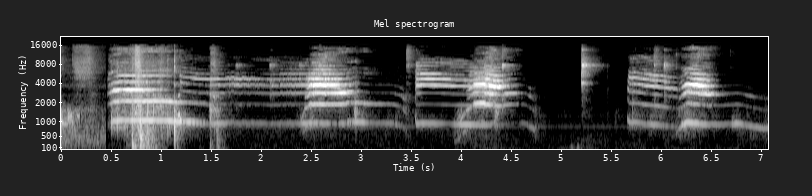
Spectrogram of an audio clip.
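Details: Rescued kittens Yuki and Piyo call for food from their foster carer: a run of thin, high meows, some with wavering overtones, overlapping at times, with a couple of soft clicks indoors.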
